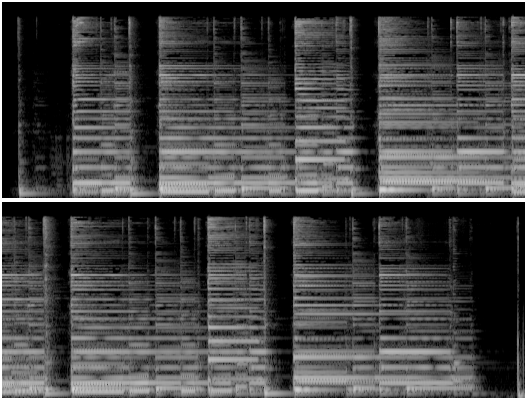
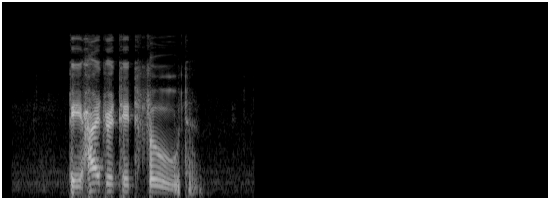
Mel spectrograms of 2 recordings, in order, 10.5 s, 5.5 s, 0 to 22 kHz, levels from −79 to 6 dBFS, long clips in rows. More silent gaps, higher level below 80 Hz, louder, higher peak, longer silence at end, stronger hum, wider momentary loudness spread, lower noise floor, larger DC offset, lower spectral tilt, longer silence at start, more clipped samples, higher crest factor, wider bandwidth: neither; first, -48 dBFS vs -58 dBFS; about the same, -17 LUFS vs -18 LUFS; about the same, 0 dBFS vs 0 dBFS; second, 0 s vs 3.5 s; neither; second, 7 LU vs 15 LU; second, -38 dBFS vs -59 dBFS; neither; about the same, -4.5 dB/octave vs -3.5 dB/octave; second, 0.15 s vs 0.65 s; neither; second, 18 dB vs 24 dB; first, 17 kHz vs 11.5 kHz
